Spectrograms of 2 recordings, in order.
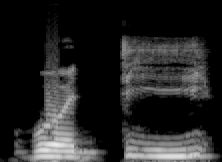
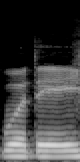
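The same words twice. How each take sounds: First: Each syllable of the name is strongly emphasized. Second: The name is said smoothly, without extra emphasis.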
